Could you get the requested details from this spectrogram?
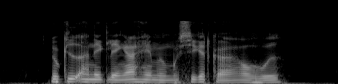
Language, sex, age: Danish, male, 23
